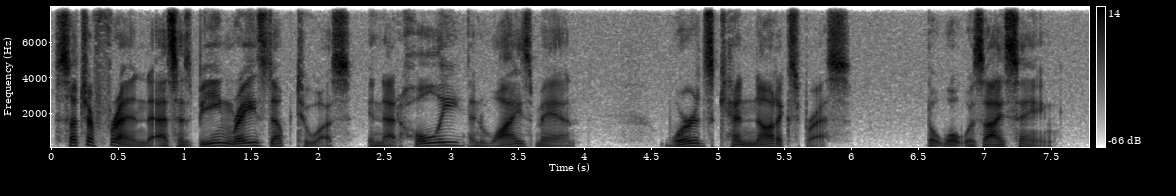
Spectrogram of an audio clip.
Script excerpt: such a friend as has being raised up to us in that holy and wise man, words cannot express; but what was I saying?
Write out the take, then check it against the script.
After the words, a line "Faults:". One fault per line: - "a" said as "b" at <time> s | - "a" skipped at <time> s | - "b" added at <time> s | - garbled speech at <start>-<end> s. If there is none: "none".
such a friend as has being raised up to us in that holy and wise man, words cannot express; but what was I saying?
Faults:
none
